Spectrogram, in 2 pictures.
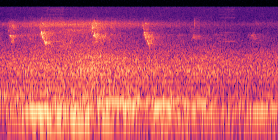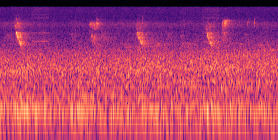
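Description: A songbird calling short, high chirps that fall in pitch, repeated irregularly about once a second. Beneath them is a low steady hum, louder in the first few seconds.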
